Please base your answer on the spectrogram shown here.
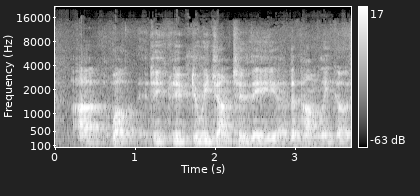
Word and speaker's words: Pamlico: Pamlico. Yes. Pamlico. So the accent is on the first syllable.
